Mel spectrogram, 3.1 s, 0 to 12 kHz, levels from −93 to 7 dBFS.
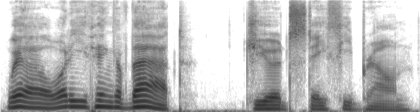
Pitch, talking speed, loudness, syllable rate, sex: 125 Hz, 190 wpm, -17 LUFS, 4.5 syllables/s, male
